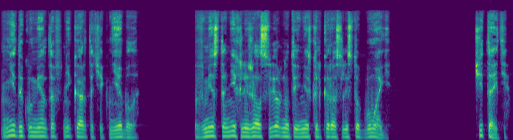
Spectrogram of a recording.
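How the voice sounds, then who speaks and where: A man narrating a novel in a steady, measured way. His voice sits low and sounds mellow. The recording is close and dry, with no room sound. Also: no echo. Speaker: audiobook reader. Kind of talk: scripted narration.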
